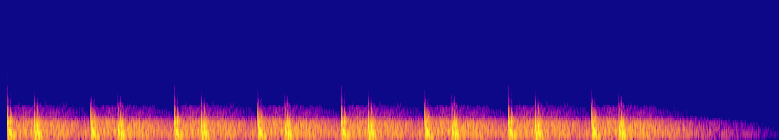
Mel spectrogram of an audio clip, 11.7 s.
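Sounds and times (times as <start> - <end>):
slow heartbeat with reverb: 0.1 - 9.9.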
